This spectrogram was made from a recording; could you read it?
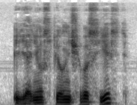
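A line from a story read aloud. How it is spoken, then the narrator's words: Gloomy remark. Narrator (Russian): Лещенко мрачно добавил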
